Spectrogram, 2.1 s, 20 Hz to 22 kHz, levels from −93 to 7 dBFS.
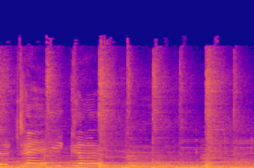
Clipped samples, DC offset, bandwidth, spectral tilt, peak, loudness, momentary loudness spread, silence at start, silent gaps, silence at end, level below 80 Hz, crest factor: under 0.1%; under 0.1%; 17.5 kHz; -5.5 dB/octave; -2 dBFS; -16 LUFS; 4 LU; 0 s; none; 0 s; -24 dBFS; 14 dB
